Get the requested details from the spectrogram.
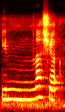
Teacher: nun sukun bertemu nun maka dibaca dengung terlebih dahulu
